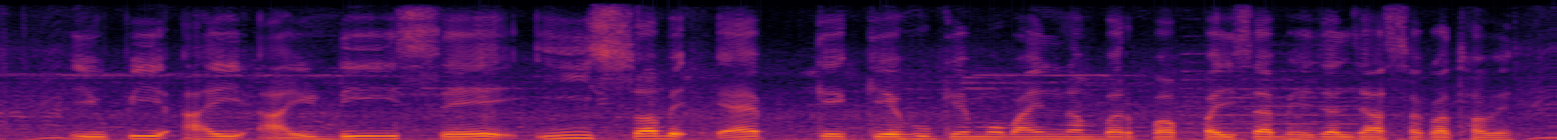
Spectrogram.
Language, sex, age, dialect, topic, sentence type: Bhojpuri, male, 18-24, Northern, banking, statement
